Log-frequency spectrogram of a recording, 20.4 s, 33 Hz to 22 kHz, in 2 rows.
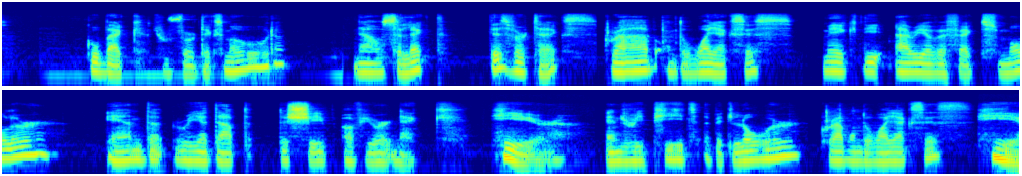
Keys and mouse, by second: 1.8 click, 2.6 middle click, 4.6 right click, 6.0 g, 16.2 middle click, 17.0 right click, 17.5 middle click, 18.4 g, 19.9 middle click.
